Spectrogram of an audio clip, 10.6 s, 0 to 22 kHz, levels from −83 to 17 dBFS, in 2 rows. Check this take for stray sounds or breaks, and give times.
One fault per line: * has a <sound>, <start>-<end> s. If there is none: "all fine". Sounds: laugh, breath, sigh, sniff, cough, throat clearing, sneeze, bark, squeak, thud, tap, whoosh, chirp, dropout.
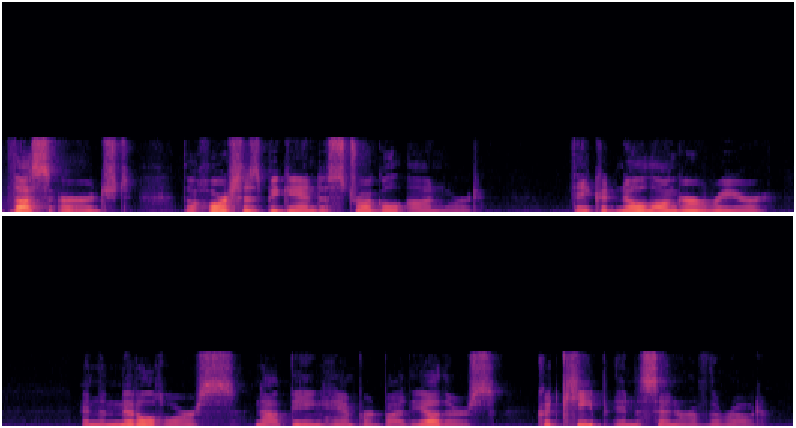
all fine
